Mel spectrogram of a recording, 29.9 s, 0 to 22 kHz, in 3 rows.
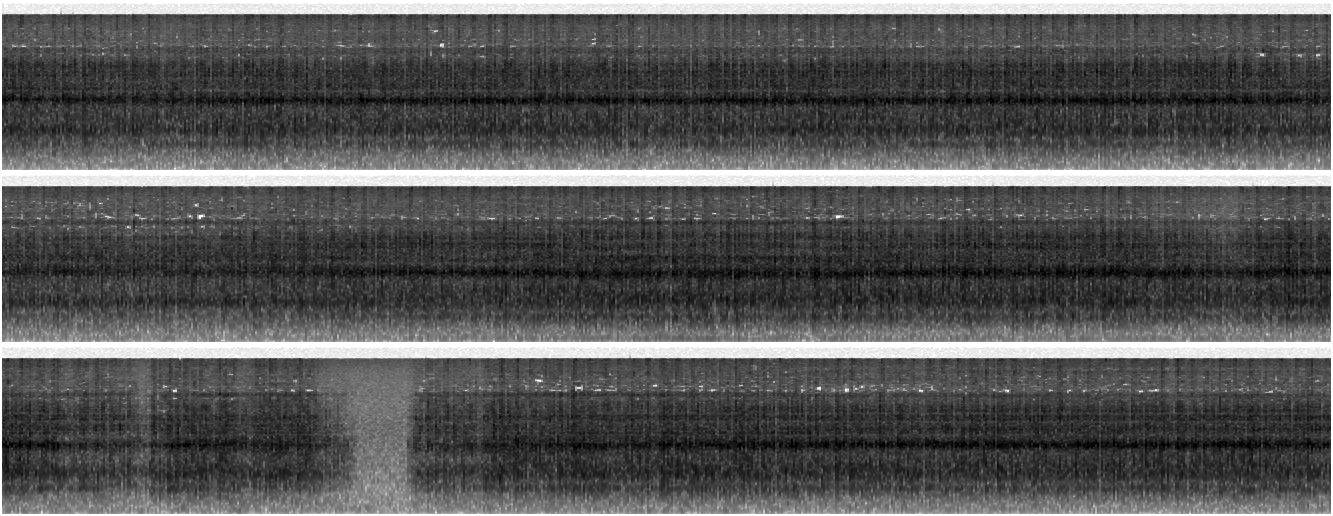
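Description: Small battery-powered DC motor driving a pair of 3D-printed plastic helical gears, running with a steady high whine; the gear pair's alignment is a bit sloppy. It starts suddenly, falters and cuts out for under a second about three quarters of the way through, then runs on.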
